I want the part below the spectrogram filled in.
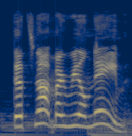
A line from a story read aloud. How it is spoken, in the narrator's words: he shouts after her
